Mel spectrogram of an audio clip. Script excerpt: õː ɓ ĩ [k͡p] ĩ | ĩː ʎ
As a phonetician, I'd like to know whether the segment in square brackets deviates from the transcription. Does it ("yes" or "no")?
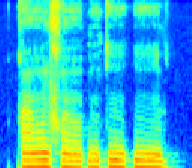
yes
